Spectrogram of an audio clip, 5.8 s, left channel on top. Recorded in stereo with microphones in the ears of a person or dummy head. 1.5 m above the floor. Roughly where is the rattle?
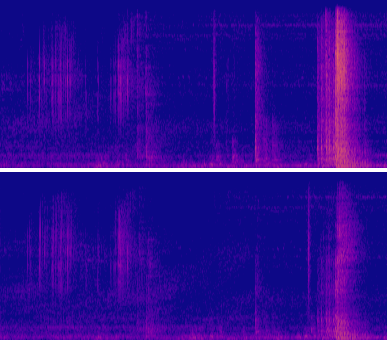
Left.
